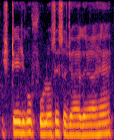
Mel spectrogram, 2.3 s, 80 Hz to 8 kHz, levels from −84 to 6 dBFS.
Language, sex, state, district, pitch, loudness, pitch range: Hindi, male, Uttar Pradesh, Shamli, 175 Hz, -12 LUFS, 165-185 Hz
